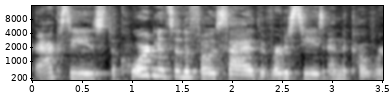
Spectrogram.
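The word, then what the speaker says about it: foci: the way the plural of focus is not focuses it is fosi that's how we pronounce that and the vertices are the end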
